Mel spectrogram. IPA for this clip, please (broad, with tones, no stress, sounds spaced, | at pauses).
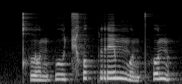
kʰ l o˨˩ n p uː˦˥ t͡ɕʰ o˥˩ k̚ p r eː˥˩ m ŋ o˩˦ n pʰ o˥˩ n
